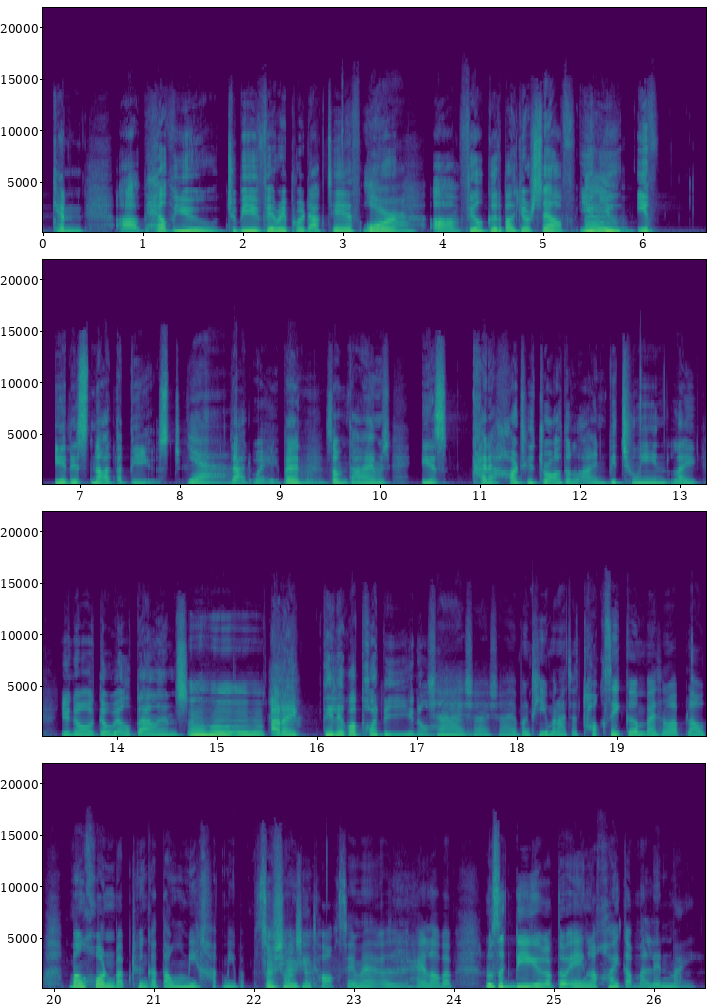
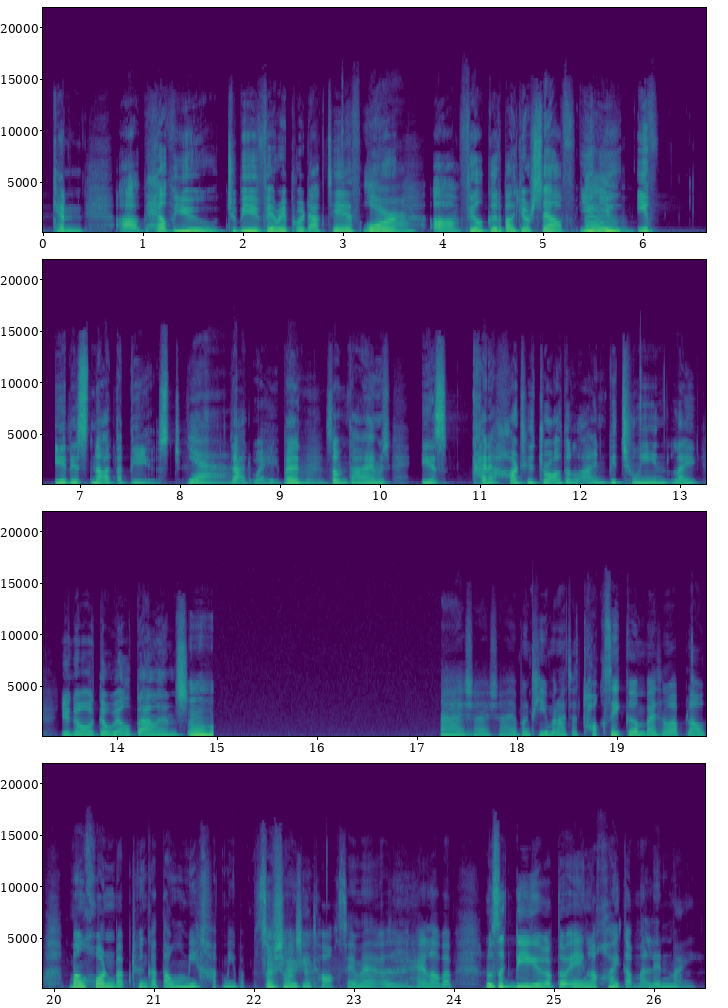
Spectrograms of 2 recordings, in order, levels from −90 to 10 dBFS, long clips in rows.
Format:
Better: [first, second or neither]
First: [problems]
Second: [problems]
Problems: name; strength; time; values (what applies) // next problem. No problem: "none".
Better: first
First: none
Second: audio cutting out; at 15 s for 2.5 s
